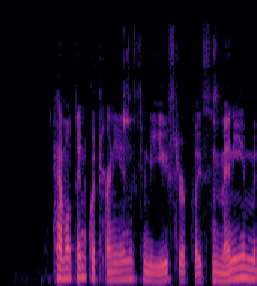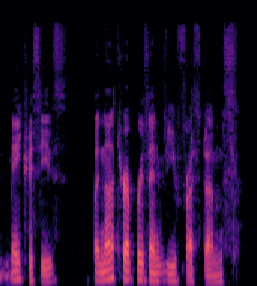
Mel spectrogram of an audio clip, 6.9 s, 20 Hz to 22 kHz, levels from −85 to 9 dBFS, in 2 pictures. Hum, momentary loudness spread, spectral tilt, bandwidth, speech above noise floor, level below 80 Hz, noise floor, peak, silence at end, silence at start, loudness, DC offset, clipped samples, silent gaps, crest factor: none; 11 LU; -6.5 dB/octave; 16 kHz; 42 dB; -66 dBFS; -71 dBFS; -6 dBFS; 0.3 s; 0.7 s; -29 LUFS; under 0.1%; under 0.1%; none; 22 dB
